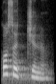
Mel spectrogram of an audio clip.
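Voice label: "косӧдчыны", Komi, female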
